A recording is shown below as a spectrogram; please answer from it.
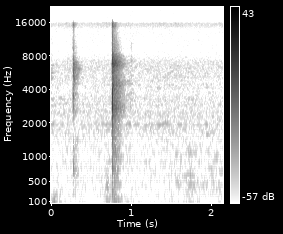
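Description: A faint short click, then a single sharp click just under a second in; low room noise otherwise.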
